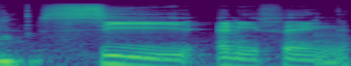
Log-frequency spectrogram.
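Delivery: ordinary delivery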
